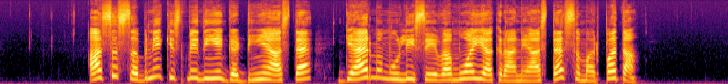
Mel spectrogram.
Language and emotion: Dogri, happy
